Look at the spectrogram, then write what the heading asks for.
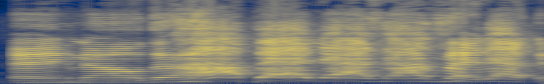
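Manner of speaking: mocking high, drawn-out put-on voice; exaggerated, strange high delivery; weird singer imitation. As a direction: slowly wail it in a weird high voice. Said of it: "do this weird thing like".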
